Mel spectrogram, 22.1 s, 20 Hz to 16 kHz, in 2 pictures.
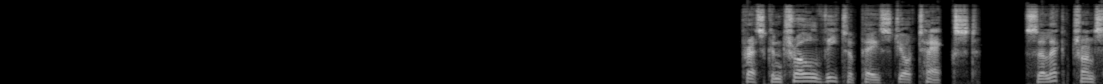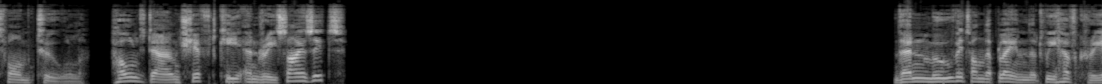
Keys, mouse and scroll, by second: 8.0 ctrl+v, 12.6-16.0 drag, 16.5 ctrl+z, 17.9-19.2 shift+drag.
